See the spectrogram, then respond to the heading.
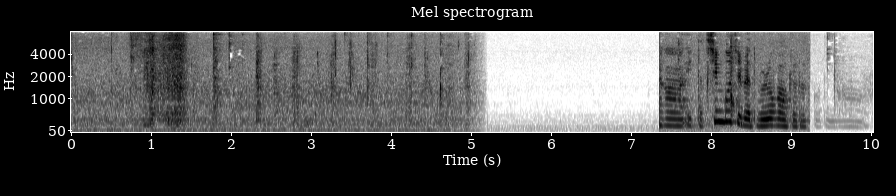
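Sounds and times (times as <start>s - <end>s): steady low hum: 0.0s - 8.6s
crunchy chewing: 2.2s - 5.2s.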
